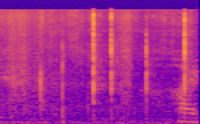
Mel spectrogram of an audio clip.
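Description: Chalk writing on a blackboard: several sharp clicking taps of the chalk against the board, spread unevenly through the pause.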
